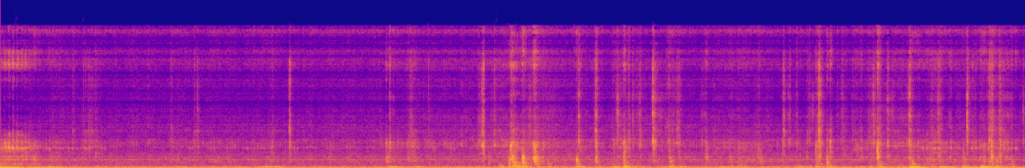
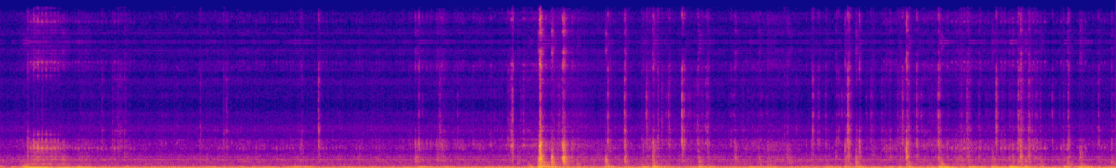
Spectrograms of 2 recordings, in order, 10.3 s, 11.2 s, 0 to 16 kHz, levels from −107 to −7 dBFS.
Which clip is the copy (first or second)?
first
